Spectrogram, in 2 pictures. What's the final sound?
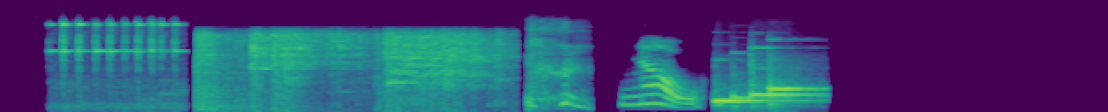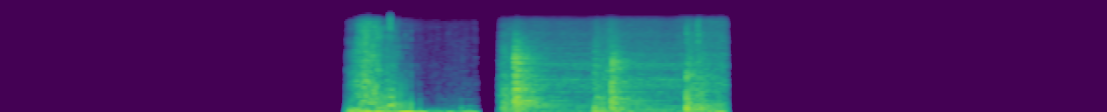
footsteps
